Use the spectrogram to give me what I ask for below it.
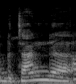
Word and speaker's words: Betjanda: Jadi bacanya adalah bercanda. – Oh, bercanda. – Kan TJ ejaan dulu oh, adalah iya, C.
